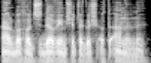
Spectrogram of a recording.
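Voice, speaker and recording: A man's voice: extremely low pitch, steady tone, normal speed, mellow, no echo, clean studio sound. A male audiobook reader voicing a weary, regretful man who speaks in a subdued, sighing way.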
